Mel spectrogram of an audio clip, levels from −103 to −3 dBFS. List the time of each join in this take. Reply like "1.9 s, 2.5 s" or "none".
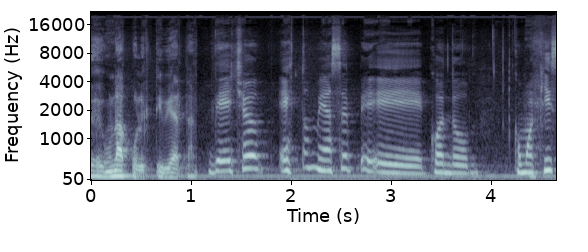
1.0 s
